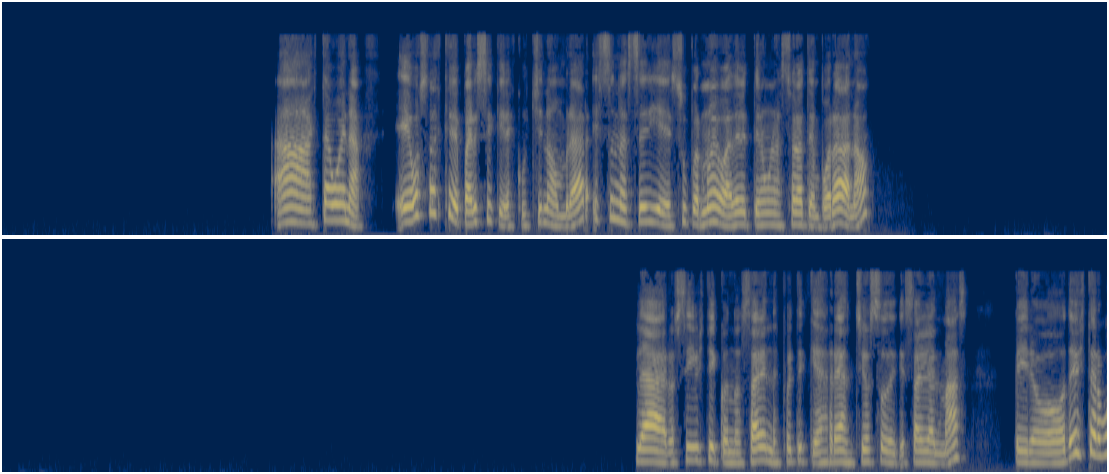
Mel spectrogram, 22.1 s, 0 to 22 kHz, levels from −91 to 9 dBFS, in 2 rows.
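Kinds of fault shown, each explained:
No technical faults are audible anywhere in the recording.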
